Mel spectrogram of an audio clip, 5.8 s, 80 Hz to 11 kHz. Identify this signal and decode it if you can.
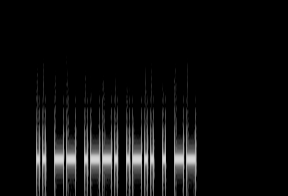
Morse code, heard as a keyed tone, about 20 wpm, 700 Hz. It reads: IMPLEM
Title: Build A Word - 3 Letters At A Time - 9-Letter Words - 20wpm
